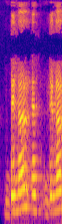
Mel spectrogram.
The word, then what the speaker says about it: dinner: Like dinner is divided into two syllables, that is dine and ner, right? So which one is the stressed one? Dinner. Which one is stressed? Din or ner? Which one is stressed? Which syllable is stressed? Yes, it's dinner.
